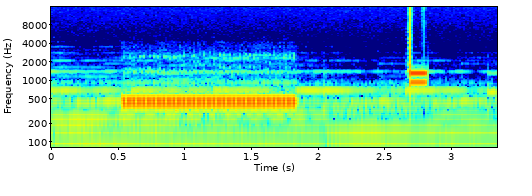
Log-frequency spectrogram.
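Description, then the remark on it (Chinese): A mobile phone dialing tone as a call is placed: a steady electronic hum, a louder sustained beep for just over a second, then a short higher beep near the end. Clear, with no voices. “高月想到了什么，他拿起手机拨打了那个电话。”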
